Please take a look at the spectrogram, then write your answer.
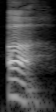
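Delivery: a flat neutral schwa uh; schwa sound. Shown as a demonstration. A therapist demonstrating the neutral vowel uh. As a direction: say a as a short neutral uh.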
